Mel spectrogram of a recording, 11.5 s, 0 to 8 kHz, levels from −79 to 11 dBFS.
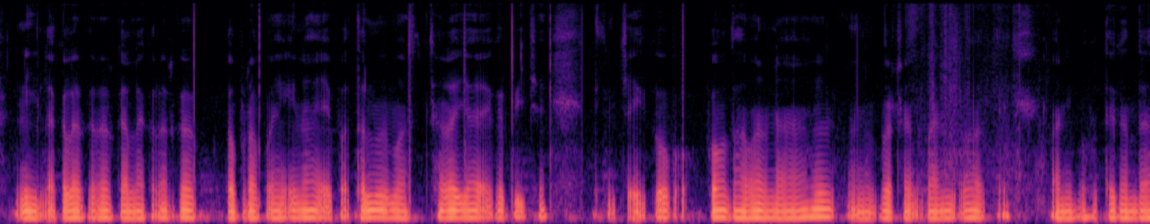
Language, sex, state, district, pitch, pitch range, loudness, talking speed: Chhattisgarhi, male, Chhattisgarh, Jashpur, 90 Hz, 90-95 Hz, -16 LUFS, 70 wpm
